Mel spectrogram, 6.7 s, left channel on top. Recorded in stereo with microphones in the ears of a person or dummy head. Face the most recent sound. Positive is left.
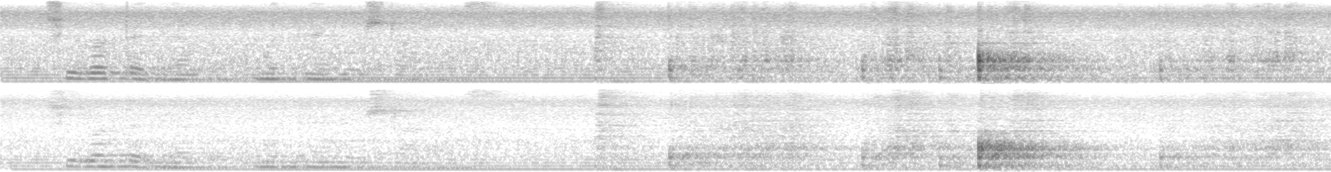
turn(degrees=65)  # may be behind; listen again after turning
